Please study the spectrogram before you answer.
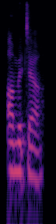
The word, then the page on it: ohmmeter: Indian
